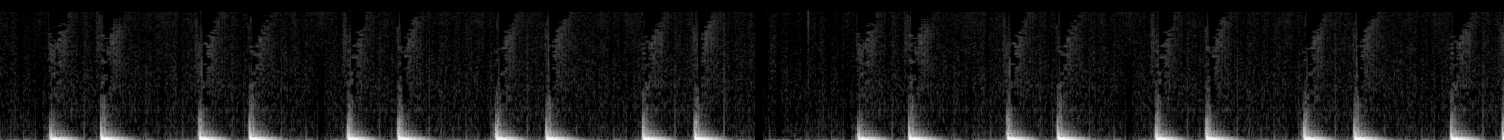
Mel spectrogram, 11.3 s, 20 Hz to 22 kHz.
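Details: Regular paired low thumping pulses, about 54 cycles a minute, from color flow and CW Doppler of flow through a perimembranous ventricular septal defect, parasternal short-axis echocardiogram view.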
